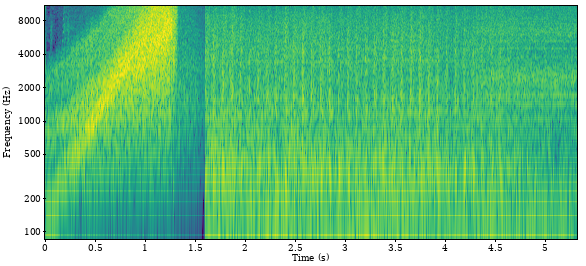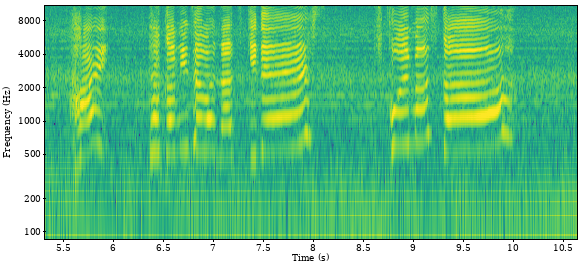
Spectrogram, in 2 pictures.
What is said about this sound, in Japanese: すごい音だけれど、どこにいるの？ 私は今、三鶴ヶ崎上空を飛ぶヘリコプターの中にいます。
